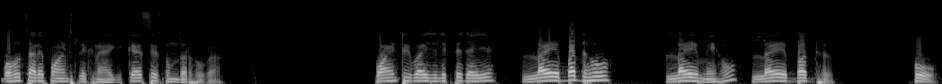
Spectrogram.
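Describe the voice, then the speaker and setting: Guy teacher doing an online class, reads out points slow and repeats them, kinda high voice, tinny phone sound. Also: no room sound. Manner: dictates points slowly, repeating each one. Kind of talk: online exam-prep class lecture. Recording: dry, phone-like lo-fi audio.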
